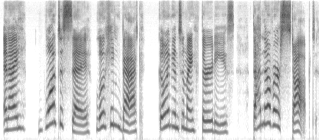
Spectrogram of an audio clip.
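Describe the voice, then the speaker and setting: Speaking slowly in a high, sing-song voice, a woman of about thirty hosts her own podcast and tells stories on her own in a relaxed, chatty manner. She laughs easily and sprinkles in plenty of "like" and "um," and the studio sound is clean with no echo.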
